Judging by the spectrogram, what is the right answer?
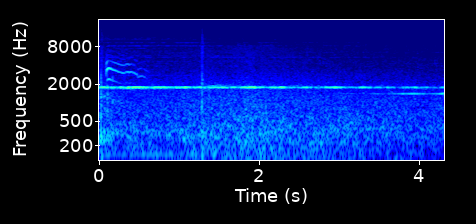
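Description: Small ular creature in the game Dreamfall Chapters gives a few quick, high, wavering kitten-like mews at the start, over a steady electronic tone and a low ambient hum.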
